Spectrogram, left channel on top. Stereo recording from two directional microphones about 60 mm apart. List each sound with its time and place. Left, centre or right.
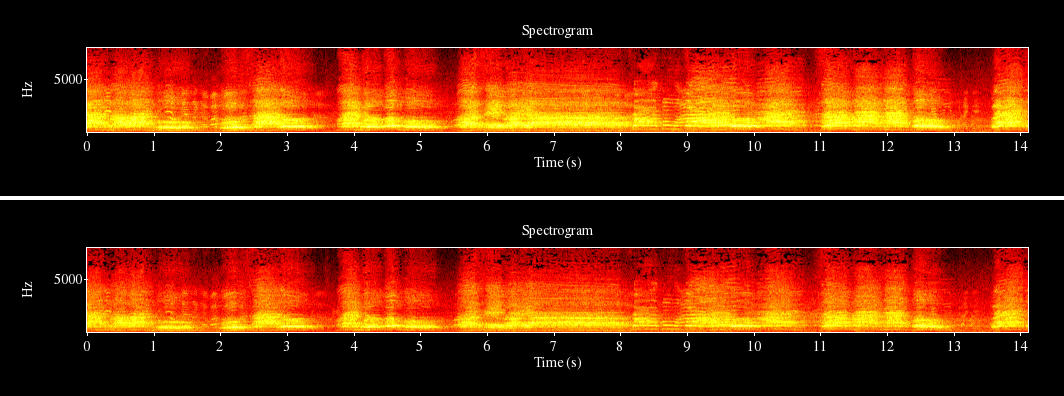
0.4 s crowd: centre
1.1 s battle cry: left
2.1 s crowd: centre
5.6 s a sound: centre
13.6 s battle cry: centre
